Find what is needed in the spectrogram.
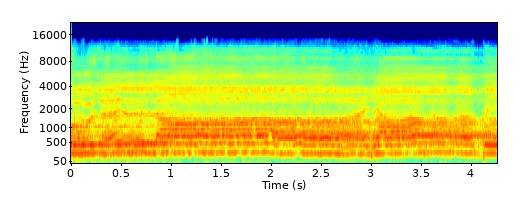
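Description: A man singing a naat unaccompanied into a microphone, drawing out long wavering melismatic notes without words. A steady low drone sounds underneath.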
